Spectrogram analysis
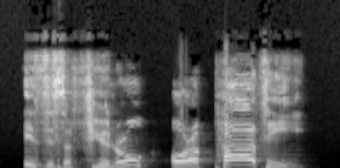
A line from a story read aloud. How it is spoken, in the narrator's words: bellowed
